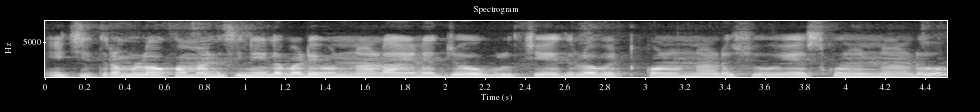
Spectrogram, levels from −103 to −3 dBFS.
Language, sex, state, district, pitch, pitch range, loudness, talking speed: Telugu, female, Andhra Pradesh, Visakhapatnam, 215 Hz, 210-230 Hz, -15 LUFS, 215 wpm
